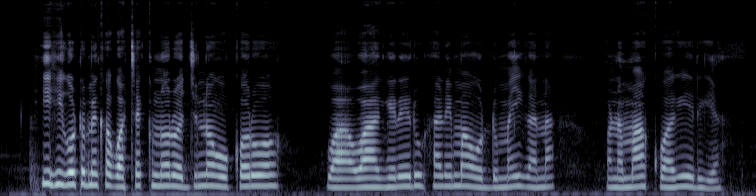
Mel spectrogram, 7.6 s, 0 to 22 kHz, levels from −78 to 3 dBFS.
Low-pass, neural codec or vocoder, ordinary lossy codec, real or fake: none; none; none; real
